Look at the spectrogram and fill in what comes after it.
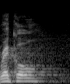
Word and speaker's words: Rickle: Ann Malik and Brad Rickle, rhymes with pickle, are running in the Whitehall District of the Albemarle County Board of Supervisors race.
